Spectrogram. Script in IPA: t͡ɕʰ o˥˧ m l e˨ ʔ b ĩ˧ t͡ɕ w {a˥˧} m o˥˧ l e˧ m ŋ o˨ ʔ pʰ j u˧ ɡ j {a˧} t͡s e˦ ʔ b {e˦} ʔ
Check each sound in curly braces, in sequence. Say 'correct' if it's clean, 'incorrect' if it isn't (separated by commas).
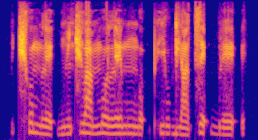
correct, incorrect, incorrect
